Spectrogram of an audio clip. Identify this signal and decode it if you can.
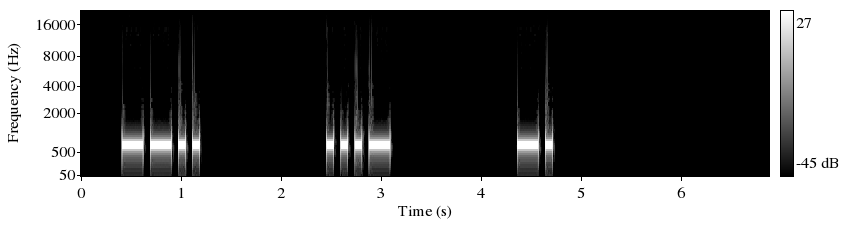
Morse code, heard as a keyed tone, about 17 wpm, spaced as for 6 wpm, 700 Hz. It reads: ZVN
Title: USA Call Signs - 6x Character Spacing - 17wpm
